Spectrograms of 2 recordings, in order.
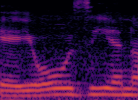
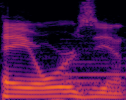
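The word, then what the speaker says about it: Eorzean: guilds right we forged the aosian alliance aorzian okay that's how you say it aorzia okay and at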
